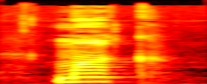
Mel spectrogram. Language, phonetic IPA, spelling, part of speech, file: Ukrainian, [mak], мак, noun, Uk-мак.ogg
- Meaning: 1. poppy 2. poppy seeds 3. alternative letter-case form of Мак (Mak, “McDonald's”)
